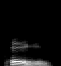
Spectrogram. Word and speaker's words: Paul: Biasanya banyak yang membaca dengan Paul gitu. Kalau orang Indonesia bilangnya Paul ya, Paul, Paul. Nah, kalau dalam bahasa Inggris ini tidak dibaca dengan Paul, tapi Paul.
